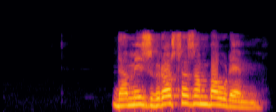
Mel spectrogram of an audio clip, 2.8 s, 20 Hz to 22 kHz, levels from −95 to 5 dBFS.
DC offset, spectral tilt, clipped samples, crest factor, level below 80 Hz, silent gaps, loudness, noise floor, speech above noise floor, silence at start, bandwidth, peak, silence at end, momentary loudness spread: under 0.1%; -5 dB/octave; under 0.1%; 14 dB; -54 dBFS; none; -13 LUFS; -85 dBFS; 72 dB; 1.15 s; 8 kHz; -2 dBFS; 0.15 s; 5 LU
